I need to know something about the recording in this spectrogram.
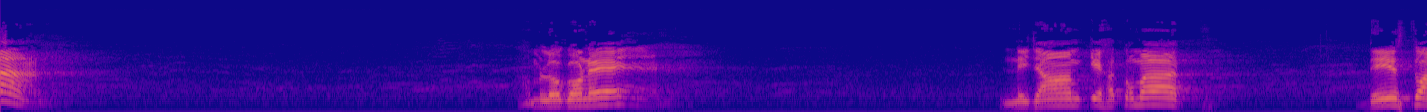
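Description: An elderly man speaks forcefully into a microphone through loudspeakers, with echoing pauses between phrases.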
